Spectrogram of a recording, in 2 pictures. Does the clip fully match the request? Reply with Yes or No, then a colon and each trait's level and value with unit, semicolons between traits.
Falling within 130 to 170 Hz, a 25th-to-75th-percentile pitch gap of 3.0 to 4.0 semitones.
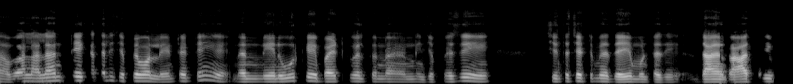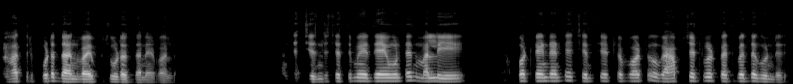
Yes: medium, 140 Hz; average, 3.5 semitones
